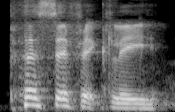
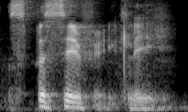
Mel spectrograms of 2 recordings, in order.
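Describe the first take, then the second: First: "pacifically" with a p for the sp, on purpose; mispronounced word. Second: "specifically" with a clear sp at the start; correct pronunciation. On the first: Brit shows the mispronunciation to the hosts. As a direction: say "pacifically", dropping the s. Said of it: "Why do people say". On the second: Brit gives the correct form after the wrong one. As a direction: say "specifically" properly. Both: Shown as a demonstration.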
